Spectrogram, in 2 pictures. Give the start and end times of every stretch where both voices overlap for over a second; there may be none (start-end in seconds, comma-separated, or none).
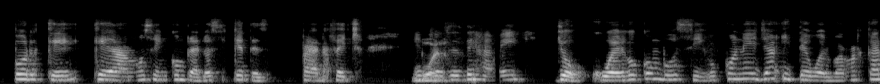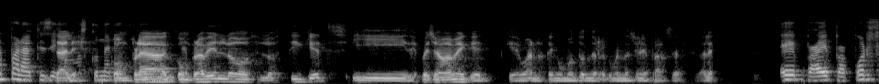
9.2-11.0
